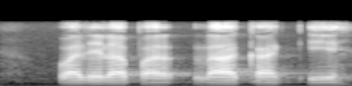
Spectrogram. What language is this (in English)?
Northern Sotho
